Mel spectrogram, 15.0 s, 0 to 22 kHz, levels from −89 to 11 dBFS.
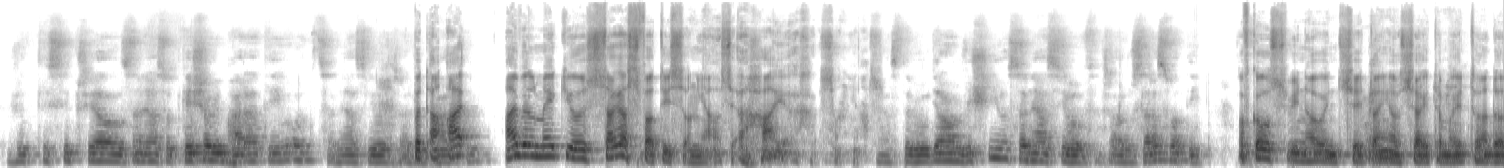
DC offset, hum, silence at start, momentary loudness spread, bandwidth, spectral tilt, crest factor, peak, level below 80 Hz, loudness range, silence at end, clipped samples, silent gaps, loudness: under 0.1%; none; 0.1 s; 15 LU; over 20 kHz; -5.5 dB/octave; 20 dB; -4 dBFS; -66 dBFS; 7 LU; 0 s; under 0.1%; none; -23 LUFS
